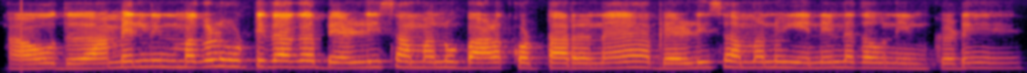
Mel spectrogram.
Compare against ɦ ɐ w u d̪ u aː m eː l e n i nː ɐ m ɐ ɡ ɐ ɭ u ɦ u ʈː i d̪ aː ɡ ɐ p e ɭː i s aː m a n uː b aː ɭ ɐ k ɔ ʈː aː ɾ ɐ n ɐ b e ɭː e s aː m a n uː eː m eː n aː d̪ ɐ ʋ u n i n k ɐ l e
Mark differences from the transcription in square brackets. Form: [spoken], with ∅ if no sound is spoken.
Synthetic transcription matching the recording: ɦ ɐ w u d̪ u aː m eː l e n i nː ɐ m ɐ ɡ ɐ ɭ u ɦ u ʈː i d̪ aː ɡ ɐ [b] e ɭː i s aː m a n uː b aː ɭ ɐ k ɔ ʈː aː ɾ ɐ n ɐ b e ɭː [i] s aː m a n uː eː [n] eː n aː d̪ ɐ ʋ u n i n k ɐ [ɽ] e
